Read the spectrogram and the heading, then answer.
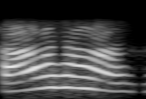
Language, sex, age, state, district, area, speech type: Odia, female, 60+, Odisha, Jharsuguda, rural, conversation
